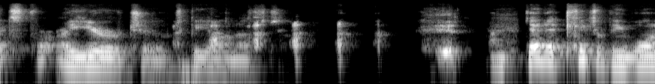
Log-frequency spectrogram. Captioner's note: laughing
